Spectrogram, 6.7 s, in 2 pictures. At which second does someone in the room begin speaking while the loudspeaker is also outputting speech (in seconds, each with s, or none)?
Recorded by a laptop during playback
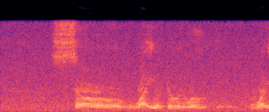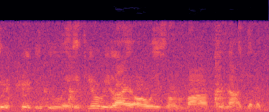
none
